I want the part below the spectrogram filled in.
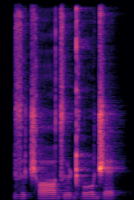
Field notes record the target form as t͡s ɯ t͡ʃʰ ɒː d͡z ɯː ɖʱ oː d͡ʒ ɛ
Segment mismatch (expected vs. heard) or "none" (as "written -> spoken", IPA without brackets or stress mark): t͡s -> z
